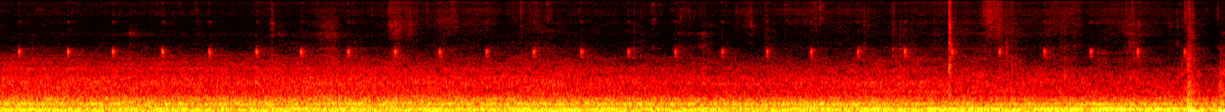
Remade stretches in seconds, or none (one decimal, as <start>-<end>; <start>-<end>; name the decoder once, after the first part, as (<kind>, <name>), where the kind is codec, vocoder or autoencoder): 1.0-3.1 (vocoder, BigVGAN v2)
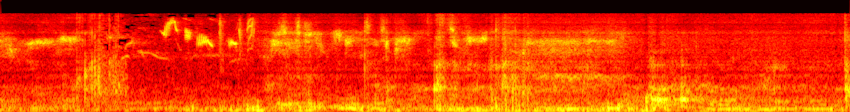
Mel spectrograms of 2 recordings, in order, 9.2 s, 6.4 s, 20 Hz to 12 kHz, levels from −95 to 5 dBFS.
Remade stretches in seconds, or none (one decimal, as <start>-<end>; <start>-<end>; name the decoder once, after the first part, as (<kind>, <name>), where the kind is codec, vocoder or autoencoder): 0.0-0.7 (codec, SNAC); 1.9-6.4

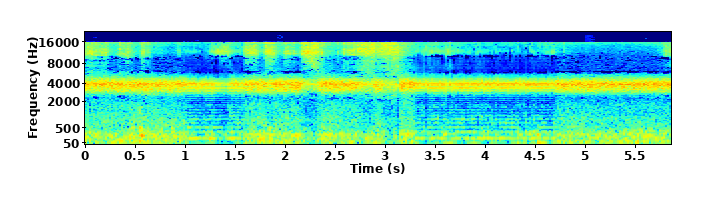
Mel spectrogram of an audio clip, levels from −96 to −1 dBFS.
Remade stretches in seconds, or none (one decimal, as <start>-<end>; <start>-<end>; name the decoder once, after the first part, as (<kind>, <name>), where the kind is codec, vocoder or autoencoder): 1.0-1.6 (vocoder, BigVGAN v2); 3.3-4.7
